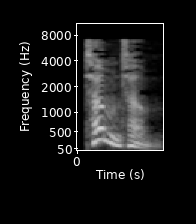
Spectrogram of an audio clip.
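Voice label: "tam-tam", British English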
